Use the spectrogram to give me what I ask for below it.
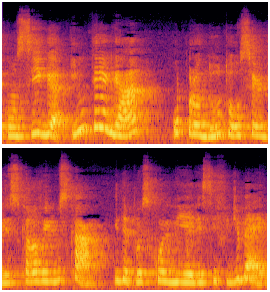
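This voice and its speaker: A woman speaks at a moderate pace with lively intonation. There is audible room echo and noticeable background noise. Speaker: business coach. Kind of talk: live online class.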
